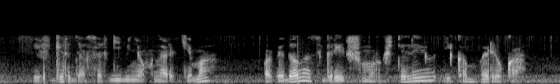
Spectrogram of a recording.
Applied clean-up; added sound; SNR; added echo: none; Fire + Fireworks; 15 dB; none.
